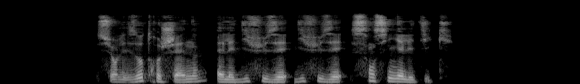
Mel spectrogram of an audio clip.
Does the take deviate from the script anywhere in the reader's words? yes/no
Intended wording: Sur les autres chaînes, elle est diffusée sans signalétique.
yes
